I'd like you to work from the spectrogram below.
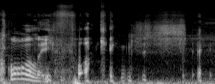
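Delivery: hushed slow whisper of horror; whispered shock. Retold or imitated. Lads at the table whisper at the ghoul, stunned. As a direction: breathe it out in horror, slowly. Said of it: "They're like".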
